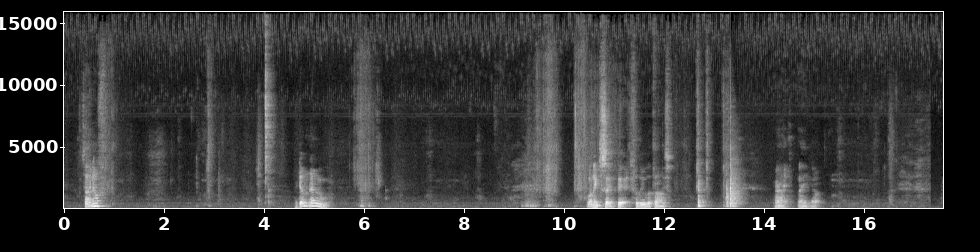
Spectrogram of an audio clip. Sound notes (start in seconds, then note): 5.3 cheese being squidged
